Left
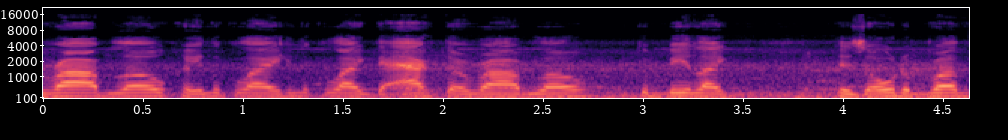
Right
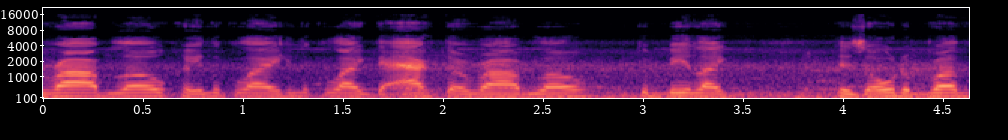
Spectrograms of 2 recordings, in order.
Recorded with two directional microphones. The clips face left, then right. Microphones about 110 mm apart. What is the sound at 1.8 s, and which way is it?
Speech, 40° left (ahead or behind).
